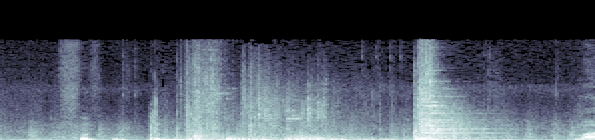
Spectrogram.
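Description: Cannons boom and explosions burst in a battle.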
